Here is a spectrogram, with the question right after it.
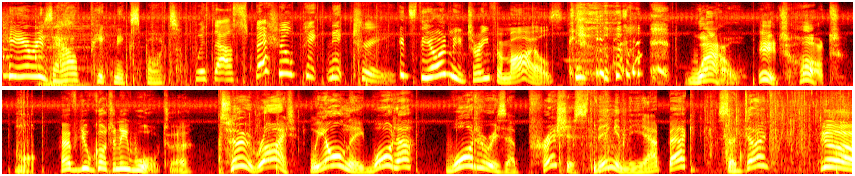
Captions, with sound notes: Here is our picnic spot! With our special picnic tree. It's the only tree for miles. (LAUGHING) Wow! It's hot! (SNORTS) Have you got any water? Too right! We all need water. Water is a precious thing in the outback. So don't...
